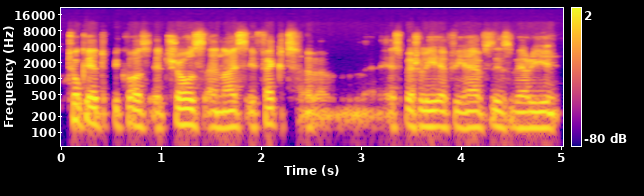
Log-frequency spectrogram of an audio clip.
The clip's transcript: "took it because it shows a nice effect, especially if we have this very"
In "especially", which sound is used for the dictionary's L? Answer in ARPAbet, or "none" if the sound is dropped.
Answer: L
